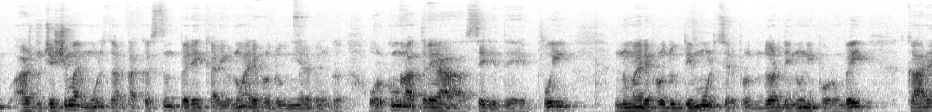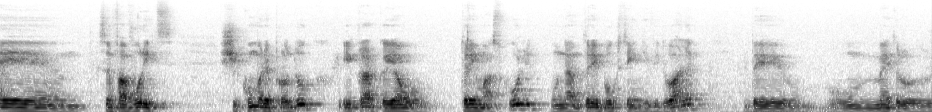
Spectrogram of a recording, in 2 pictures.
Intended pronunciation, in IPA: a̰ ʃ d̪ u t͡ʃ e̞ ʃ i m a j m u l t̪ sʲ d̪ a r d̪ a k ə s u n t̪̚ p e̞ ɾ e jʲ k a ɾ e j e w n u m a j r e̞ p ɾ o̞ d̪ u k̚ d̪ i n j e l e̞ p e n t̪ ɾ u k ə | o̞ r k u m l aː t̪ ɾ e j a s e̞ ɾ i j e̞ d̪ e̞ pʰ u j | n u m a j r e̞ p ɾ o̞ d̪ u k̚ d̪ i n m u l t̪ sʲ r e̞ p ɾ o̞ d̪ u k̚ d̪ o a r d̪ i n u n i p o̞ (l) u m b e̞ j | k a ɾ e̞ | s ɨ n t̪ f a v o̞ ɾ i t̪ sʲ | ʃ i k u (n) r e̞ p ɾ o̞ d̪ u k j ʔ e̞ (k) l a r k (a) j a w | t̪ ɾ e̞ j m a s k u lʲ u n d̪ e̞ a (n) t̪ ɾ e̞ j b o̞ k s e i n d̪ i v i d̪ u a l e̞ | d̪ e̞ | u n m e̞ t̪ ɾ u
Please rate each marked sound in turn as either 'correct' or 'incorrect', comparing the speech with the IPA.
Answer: incorrect, incorrect, correct, incorrect, incorrect

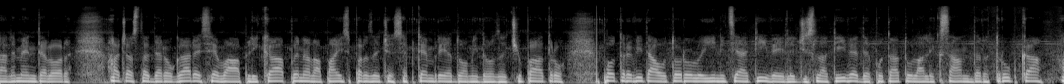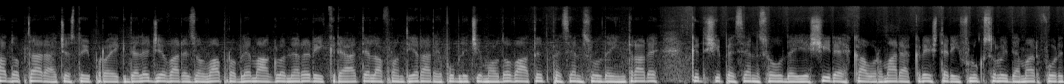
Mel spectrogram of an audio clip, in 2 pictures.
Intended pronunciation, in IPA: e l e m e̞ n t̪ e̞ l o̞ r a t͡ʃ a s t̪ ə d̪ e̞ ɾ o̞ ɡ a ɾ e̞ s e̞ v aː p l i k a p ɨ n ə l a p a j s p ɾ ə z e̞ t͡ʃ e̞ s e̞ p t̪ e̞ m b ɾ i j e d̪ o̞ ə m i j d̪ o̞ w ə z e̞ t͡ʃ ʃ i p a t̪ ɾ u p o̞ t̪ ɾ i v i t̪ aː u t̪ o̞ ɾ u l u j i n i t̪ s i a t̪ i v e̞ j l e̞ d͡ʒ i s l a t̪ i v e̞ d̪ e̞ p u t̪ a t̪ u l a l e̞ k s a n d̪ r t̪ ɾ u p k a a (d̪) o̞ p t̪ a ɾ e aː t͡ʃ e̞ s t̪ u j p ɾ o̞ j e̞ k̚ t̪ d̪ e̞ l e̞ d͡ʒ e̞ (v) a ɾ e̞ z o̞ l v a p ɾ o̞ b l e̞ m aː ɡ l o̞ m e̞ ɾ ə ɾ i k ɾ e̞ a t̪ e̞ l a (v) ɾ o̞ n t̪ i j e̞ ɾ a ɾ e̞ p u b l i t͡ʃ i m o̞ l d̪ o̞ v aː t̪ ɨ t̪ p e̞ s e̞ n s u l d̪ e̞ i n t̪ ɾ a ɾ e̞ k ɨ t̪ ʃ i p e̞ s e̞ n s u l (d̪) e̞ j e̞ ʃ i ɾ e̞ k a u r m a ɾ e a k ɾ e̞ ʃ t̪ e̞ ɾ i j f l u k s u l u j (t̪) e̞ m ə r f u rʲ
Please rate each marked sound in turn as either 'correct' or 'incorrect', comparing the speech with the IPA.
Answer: correct, correct, incorrect, correct, incorrect

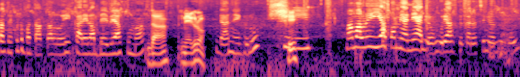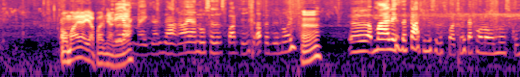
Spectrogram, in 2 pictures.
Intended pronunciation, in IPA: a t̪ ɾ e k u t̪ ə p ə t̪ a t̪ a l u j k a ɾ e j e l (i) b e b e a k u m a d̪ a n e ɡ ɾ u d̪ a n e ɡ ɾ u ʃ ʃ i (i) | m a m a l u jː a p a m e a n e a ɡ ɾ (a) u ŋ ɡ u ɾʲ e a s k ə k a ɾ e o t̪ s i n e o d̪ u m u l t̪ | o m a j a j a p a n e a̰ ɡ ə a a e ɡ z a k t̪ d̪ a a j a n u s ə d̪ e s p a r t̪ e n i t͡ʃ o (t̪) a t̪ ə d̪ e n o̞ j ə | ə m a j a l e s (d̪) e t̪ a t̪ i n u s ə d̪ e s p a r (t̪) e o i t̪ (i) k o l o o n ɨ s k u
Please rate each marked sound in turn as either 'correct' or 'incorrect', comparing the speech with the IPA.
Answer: incorrect, correct, incorrect, incorrect, correct, correct, incorrect

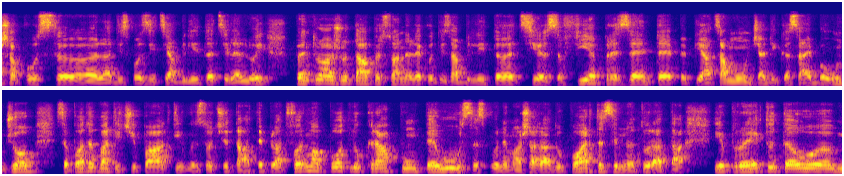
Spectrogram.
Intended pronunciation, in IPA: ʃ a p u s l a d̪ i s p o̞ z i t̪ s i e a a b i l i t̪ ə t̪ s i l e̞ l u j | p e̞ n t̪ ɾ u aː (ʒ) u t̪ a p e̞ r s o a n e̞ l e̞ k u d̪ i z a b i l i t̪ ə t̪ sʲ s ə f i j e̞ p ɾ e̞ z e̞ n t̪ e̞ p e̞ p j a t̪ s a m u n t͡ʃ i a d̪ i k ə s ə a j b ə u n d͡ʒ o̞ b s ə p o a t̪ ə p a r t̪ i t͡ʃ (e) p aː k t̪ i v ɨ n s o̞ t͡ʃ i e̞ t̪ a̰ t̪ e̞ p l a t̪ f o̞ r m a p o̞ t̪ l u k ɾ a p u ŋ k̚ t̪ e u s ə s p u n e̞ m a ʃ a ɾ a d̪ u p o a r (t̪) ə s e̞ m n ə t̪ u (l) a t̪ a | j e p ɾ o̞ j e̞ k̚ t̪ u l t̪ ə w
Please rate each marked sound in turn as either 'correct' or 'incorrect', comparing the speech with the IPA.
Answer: correct, incorrect, correct, incorrect

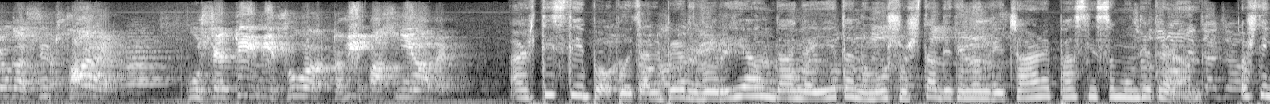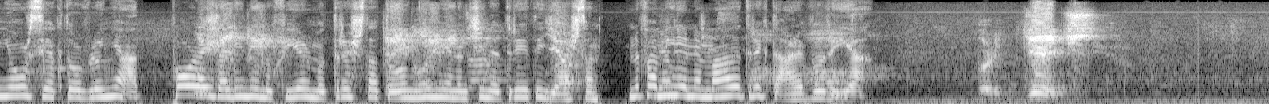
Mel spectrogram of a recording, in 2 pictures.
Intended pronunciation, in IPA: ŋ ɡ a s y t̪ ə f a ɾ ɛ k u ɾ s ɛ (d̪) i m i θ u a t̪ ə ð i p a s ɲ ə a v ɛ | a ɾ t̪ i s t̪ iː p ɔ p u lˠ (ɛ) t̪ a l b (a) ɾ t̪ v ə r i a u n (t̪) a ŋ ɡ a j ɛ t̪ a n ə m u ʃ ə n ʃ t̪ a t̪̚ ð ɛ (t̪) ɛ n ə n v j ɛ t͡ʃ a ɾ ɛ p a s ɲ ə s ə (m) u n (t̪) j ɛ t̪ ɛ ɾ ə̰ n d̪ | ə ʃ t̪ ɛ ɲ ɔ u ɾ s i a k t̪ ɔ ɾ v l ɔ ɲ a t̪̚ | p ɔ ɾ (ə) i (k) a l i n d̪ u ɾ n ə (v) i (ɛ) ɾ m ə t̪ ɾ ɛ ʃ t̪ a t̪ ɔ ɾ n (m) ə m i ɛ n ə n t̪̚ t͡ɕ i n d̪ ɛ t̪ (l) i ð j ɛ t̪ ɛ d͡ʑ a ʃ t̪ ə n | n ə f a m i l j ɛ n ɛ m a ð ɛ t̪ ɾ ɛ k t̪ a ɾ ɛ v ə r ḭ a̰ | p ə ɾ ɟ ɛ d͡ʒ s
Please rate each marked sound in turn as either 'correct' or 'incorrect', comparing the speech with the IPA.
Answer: incorrect, incorrect, incorrect, incorrect, correct, correct, incorrect, incorrect, correct, incorrect, correct, incorrect, incorrect

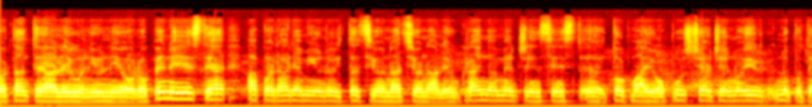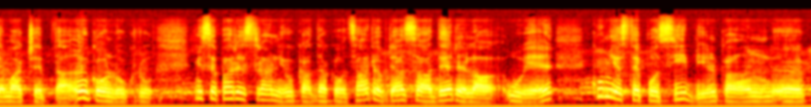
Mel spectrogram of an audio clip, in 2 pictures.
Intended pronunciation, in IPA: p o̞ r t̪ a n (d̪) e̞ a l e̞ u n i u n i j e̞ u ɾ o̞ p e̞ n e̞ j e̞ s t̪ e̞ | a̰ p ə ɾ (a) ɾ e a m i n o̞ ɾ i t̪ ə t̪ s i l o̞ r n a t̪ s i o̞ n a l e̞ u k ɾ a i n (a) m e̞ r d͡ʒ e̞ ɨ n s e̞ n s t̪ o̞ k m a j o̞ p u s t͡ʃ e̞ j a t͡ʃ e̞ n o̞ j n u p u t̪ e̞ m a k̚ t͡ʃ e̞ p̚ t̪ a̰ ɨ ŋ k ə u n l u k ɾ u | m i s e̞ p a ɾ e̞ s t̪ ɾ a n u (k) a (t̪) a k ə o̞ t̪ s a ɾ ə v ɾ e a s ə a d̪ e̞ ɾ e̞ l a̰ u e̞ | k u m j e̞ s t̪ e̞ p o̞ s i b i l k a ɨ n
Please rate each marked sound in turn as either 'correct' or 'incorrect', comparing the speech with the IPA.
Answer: incorrect, correct, correct, correct, incorrect

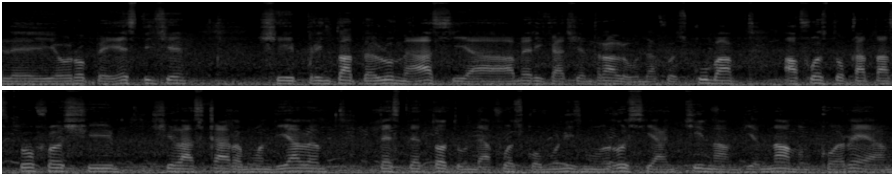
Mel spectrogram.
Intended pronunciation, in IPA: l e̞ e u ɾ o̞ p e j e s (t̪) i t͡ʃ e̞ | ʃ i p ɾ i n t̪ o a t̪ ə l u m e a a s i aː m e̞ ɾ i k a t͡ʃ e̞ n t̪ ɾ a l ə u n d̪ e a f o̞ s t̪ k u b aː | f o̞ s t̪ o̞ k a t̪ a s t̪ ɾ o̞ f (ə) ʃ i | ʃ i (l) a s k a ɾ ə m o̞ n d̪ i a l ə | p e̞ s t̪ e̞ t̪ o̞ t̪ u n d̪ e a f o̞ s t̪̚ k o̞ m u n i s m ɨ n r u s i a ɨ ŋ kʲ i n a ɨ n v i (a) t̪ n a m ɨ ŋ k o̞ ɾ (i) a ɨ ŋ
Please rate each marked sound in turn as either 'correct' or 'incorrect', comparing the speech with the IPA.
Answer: correct, correct, correct, incorrect, incorrect

